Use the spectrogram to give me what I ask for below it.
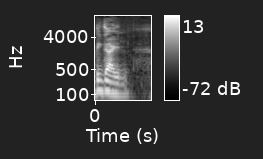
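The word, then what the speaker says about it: beguile: GUILE বিগাইল ঠিক আছে, বা হ্যাঁ বিগাইল উচ্চারণটা এরকম হবে বিগাইল, ওকে এটা মানে হচ্ছে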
